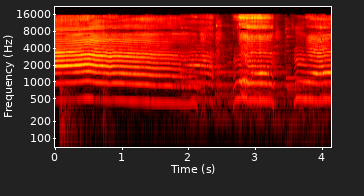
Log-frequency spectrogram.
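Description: A newborn baby crying: one long wail that trails off about two seconds in, followed by two shorter cries.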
